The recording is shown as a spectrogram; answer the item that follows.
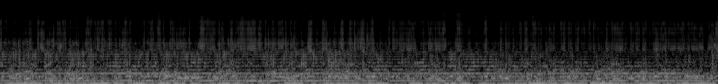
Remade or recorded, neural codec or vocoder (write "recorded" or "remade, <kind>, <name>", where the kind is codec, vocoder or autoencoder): remade, vocoder, BigVGAN v2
